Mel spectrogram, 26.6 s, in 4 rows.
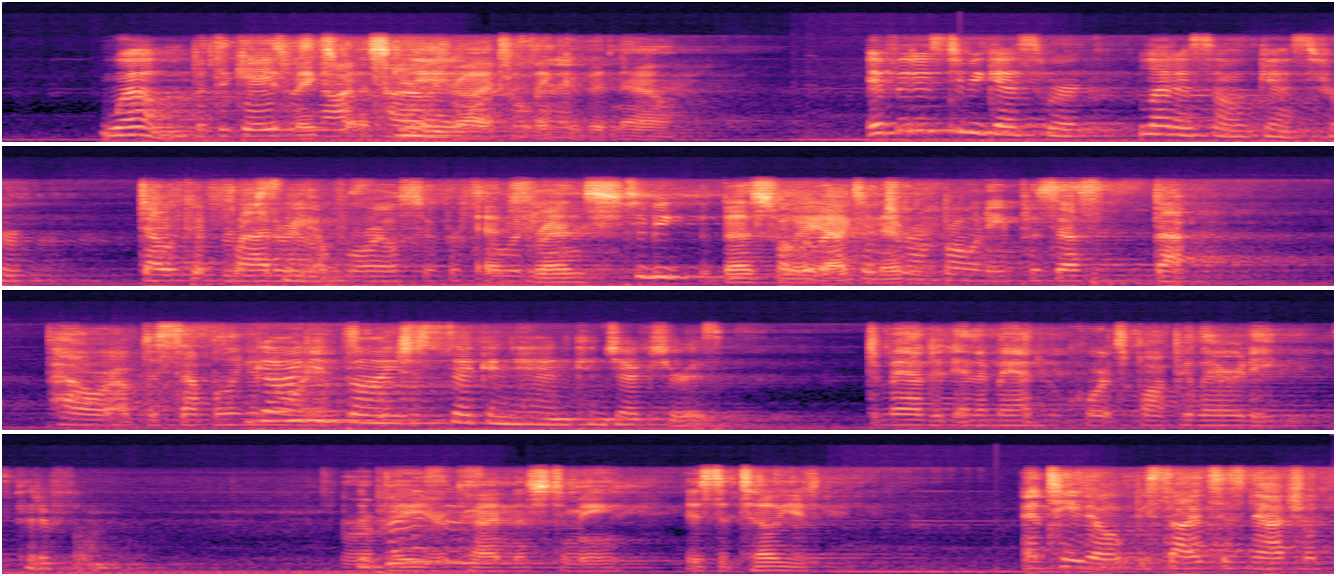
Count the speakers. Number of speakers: three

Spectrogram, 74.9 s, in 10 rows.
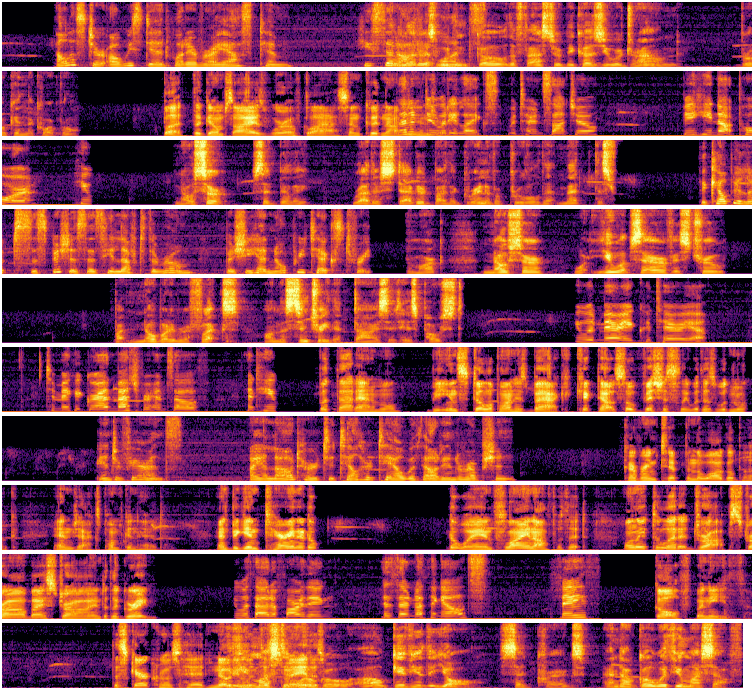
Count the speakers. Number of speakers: four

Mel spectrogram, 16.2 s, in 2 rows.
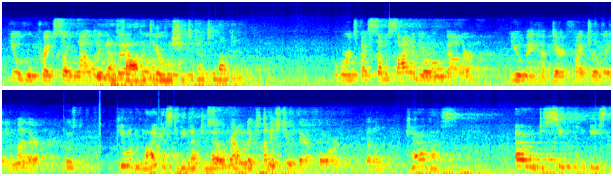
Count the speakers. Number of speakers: two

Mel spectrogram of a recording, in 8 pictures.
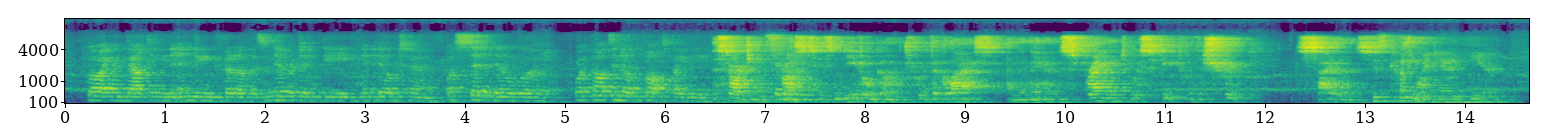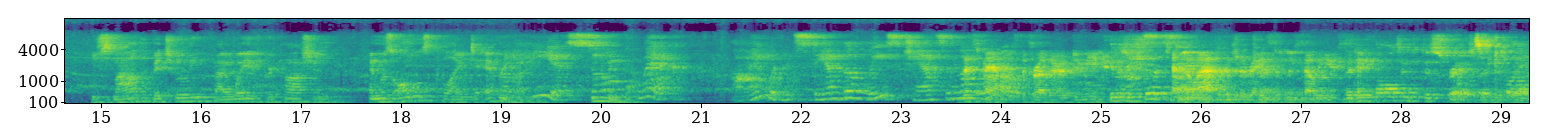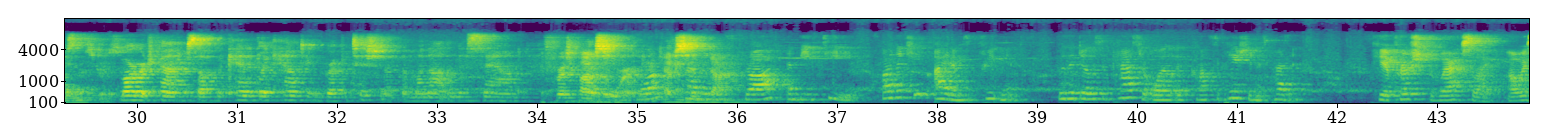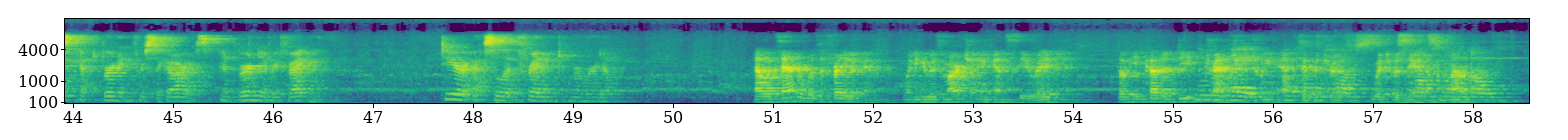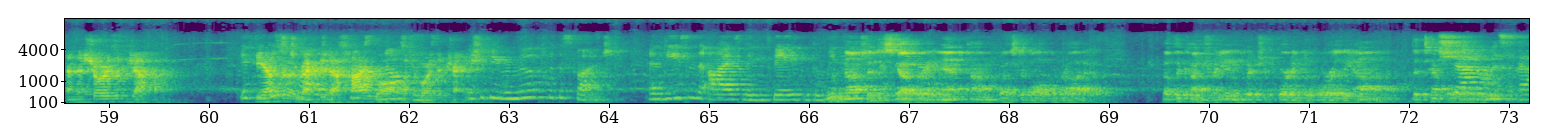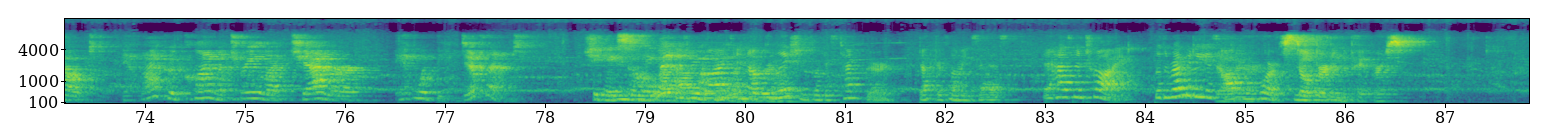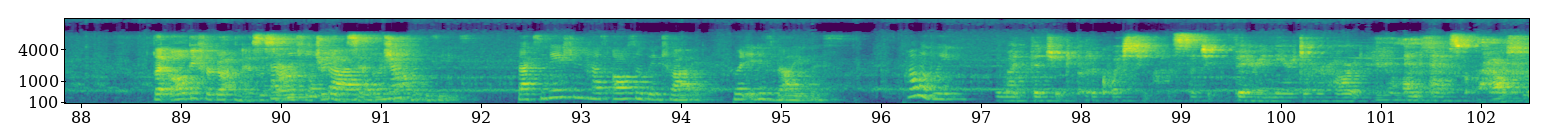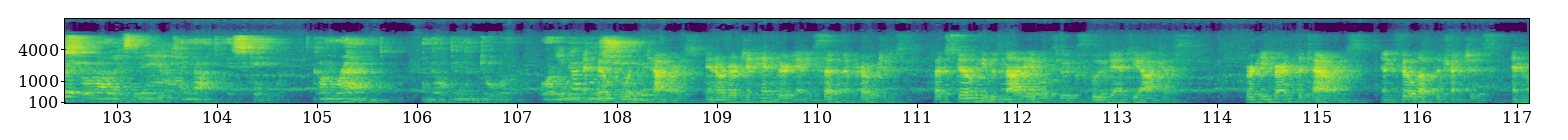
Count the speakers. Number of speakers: ten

